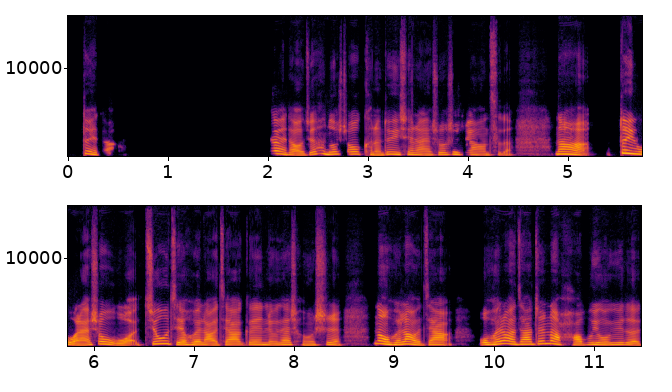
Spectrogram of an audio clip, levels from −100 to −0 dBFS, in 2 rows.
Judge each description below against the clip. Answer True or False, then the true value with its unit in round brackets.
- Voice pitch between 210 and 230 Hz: True (220 Hz)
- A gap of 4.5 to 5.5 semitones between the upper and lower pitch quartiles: True (5.2 semitones)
